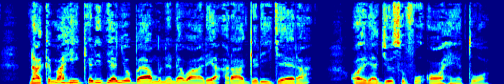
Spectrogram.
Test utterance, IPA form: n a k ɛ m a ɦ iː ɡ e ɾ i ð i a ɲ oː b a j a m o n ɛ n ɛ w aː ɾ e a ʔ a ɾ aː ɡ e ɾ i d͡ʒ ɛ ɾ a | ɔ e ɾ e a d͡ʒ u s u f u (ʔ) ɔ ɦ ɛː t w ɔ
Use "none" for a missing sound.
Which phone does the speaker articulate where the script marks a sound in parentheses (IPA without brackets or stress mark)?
ʔ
